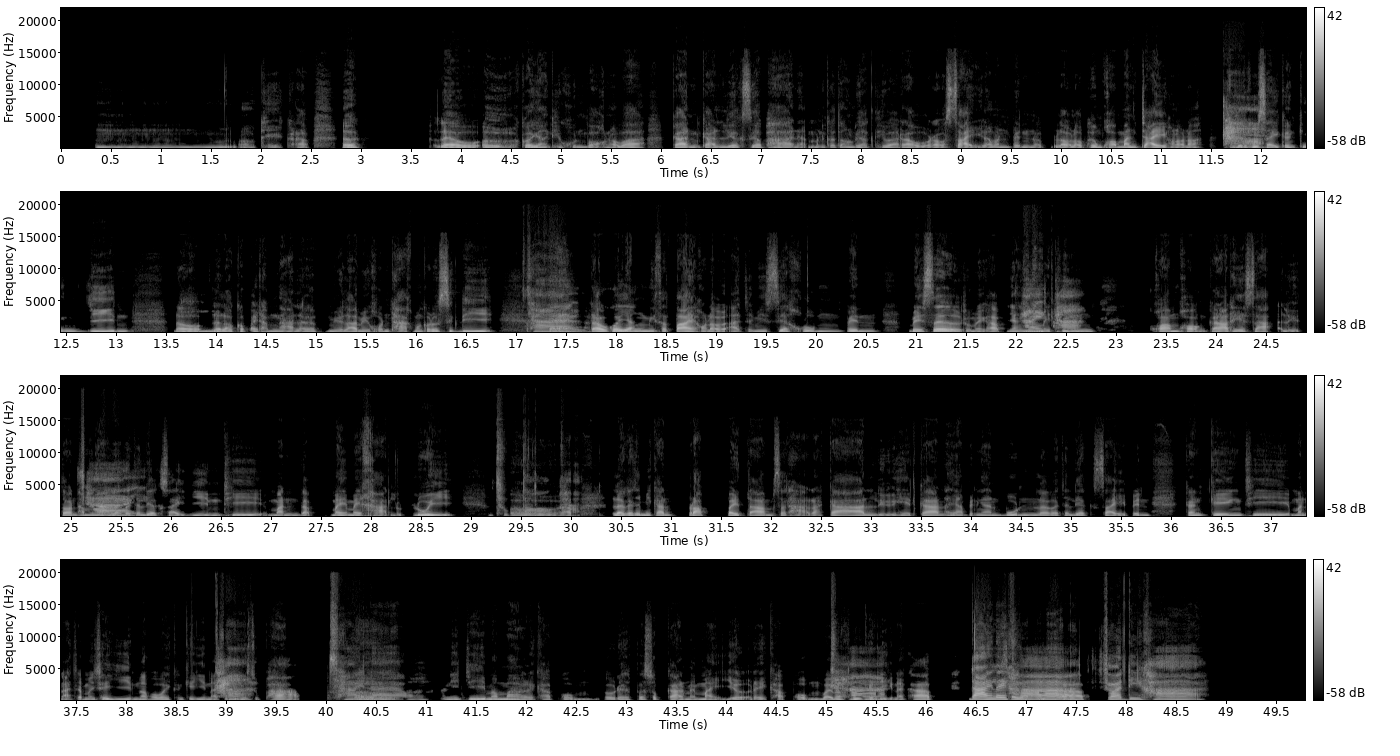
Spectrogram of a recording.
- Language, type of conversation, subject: Thai, podcast, สไตล์การแต่งตัวของคุณบอกอะไรเกี่ยวกับตัวคุณบ้าง?
- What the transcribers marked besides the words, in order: drawn out: "อืม"; tapping; in English: "เบลเซอร์"; other background noise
